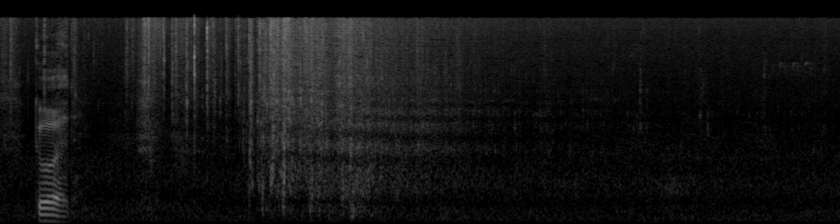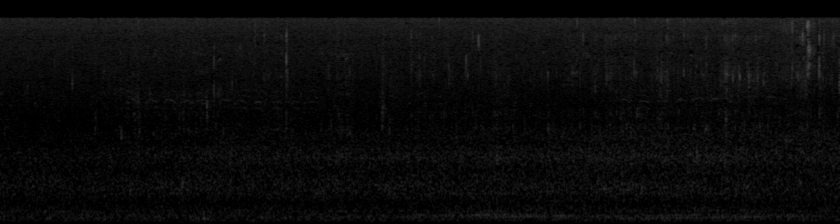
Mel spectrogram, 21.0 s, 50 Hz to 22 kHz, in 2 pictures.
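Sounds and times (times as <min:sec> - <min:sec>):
faint water lapping: 0:00.0 - 0:21.0
dog splashing into water: 0:02.2 - 0:06.2.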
